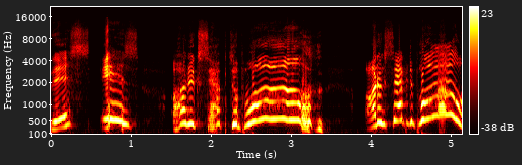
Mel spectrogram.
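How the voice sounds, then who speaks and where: In a put-on character voice, extremely high and squeaky, the speaker shouts with very wide pitch swings. The pace is very slow, with long, frequent pauses. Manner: screaming, indignant.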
